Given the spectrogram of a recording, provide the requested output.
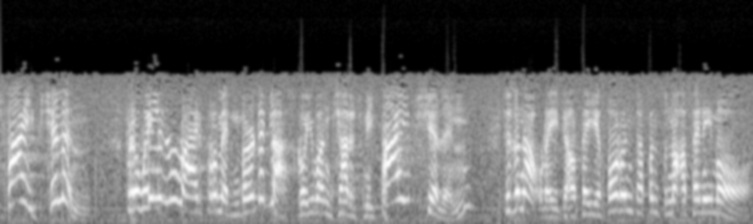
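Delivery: high, indignant Scottish brogue; outraged Scot haggling over the fare; Scottish accent. Retold or imitated. Scot on a train protesting to the conductor, indignant Scottish accent. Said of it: "And Scott says".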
